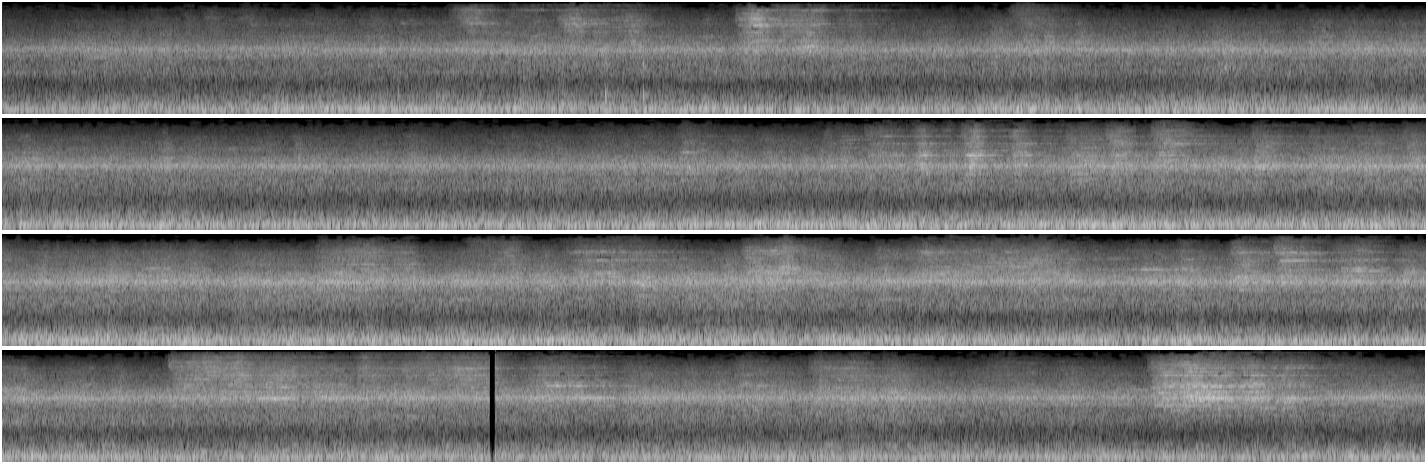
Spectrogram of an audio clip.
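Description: Norfolk Southern freight train cars rolling past: a steady rumble with a steady high whine over it, and short high-pitched rattling bursts from the wheels every few seconds. The loudest burst comes near the end.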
